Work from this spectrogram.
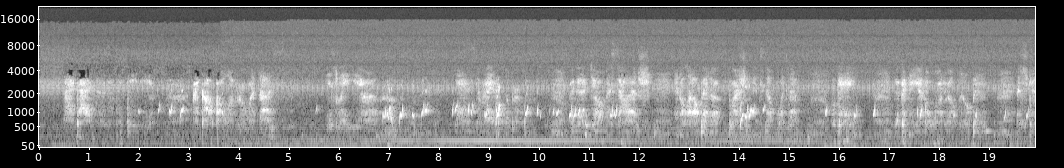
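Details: Guinea pig recorded up close for ASMR with no talking: a busy run of short squeaky chirps and soft chattering notes, some rising briefly, packed closely across the whole stretch over a low steady hum and faint rustling.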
